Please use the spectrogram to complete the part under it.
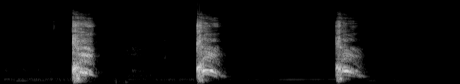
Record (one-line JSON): {"three_cough_length": "4.6 s", "three_cough_amplitude": 31155, "three_cough_signal_mean_std_ratio": 0.29, "survey_phase": "beta (2021-08-13 to 2022-03-07)", "age": "18-44", "gender": "Female", "wearing_mask": "No", "symptom_runny_or_blocked_nose": true, "smoker_status": "Never smoked", "respiratory_condition_asthma": false, "respiratory_condition_other": false, "recruitment_source": "REACT", "submission_delay": "1 day", "covid_test_result": "Negative", "covid_test_method": "RT-qPCR", "influenza_a_test_result": "Negative", "influenza_b_test_result": "Negative"}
